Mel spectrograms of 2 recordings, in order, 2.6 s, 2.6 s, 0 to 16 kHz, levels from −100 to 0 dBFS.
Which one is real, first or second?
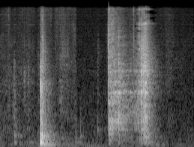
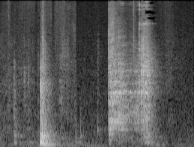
second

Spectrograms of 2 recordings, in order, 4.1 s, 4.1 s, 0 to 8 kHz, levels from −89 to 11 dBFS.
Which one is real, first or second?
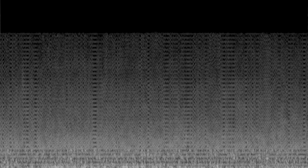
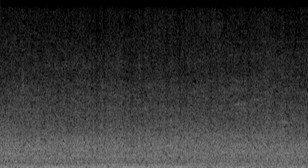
second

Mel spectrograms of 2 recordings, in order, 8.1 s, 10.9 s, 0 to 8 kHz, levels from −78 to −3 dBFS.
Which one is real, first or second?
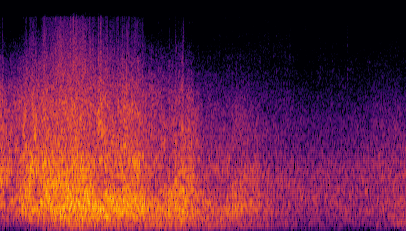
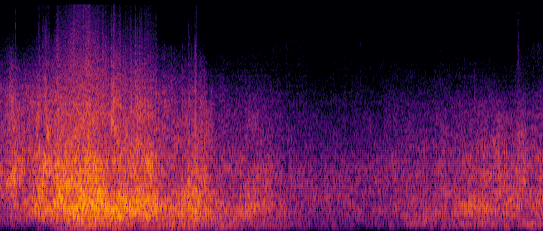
first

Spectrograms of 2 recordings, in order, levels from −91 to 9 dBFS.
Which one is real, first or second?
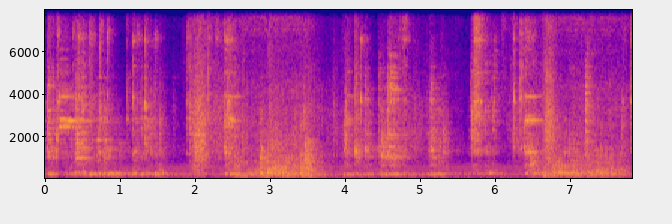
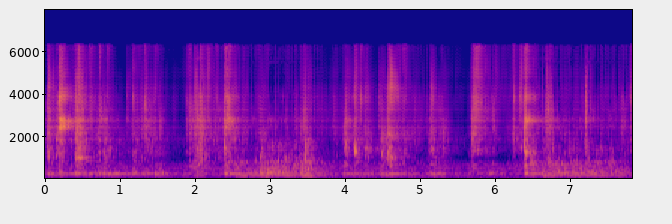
first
